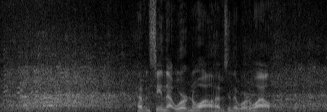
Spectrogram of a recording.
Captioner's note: laughter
